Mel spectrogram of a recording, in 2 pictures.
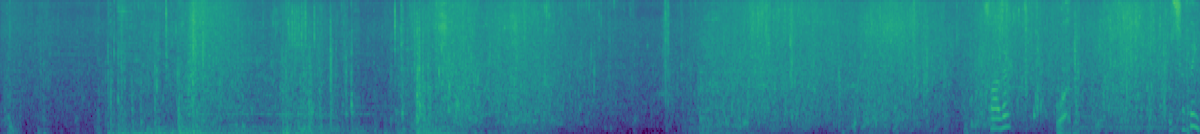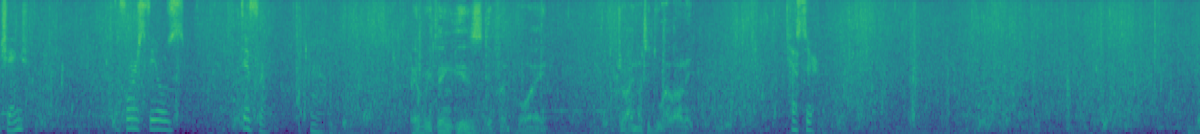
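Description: A river rushes and splashes steadily.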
